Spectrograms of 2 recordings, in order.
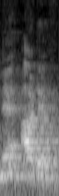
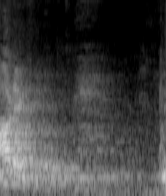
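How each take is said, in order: First: Said in the usual way. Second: アレフ stretched out very slowly, syllable by syllable; slow demo pronunciation. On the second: Shown as a demonstration. Teacher showing the class how to say a Hebrew letter, drawn out slowly. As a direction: draw out アレフ slowly so the class can copy it. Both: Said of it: "こう読みます".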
